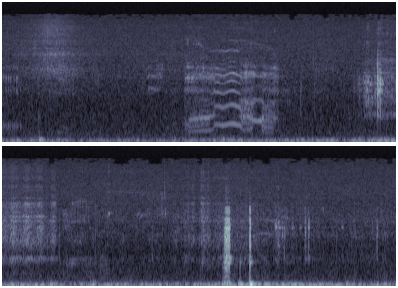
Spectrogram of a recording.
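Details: On South Georgia near Antarctica, one of two elephant seal pups that cuddled up and crawled onto a lap gives a quavering, warbling wail, then a rougher, broader bleat, with a sharp click near the end and low wind underneath.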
